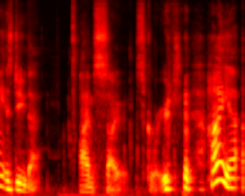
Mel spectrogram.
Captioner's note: small chuckle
